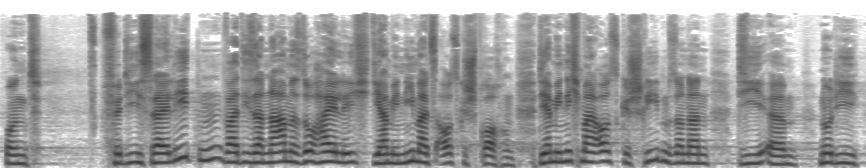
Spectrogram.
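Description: A man's voice: high-pitched, fairly even intonation, moderate pace, a bit bright. Emphatic preacher man in an echoey hall. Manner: emphatic, addresses the listeners directly. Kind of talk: sermon.

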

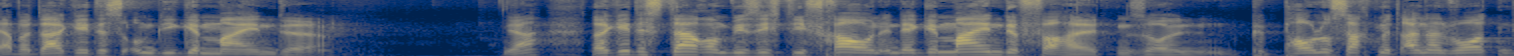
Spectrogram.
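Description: A man's voice: fairly high pitch, bright, forceful tone. A man preaching an expository sermon, speaking straight to the congregation and asking them rhetorical questions. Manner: reads scripture aloud slowly.

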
